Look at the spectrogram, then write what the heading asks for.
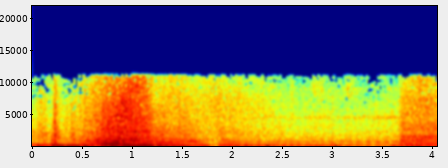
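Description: A car engine revs hard, the tone climbing and then settling into a steady drone as the car drives out of a village along a road, with no voices over it.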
